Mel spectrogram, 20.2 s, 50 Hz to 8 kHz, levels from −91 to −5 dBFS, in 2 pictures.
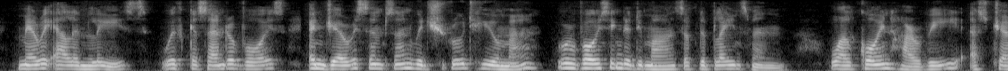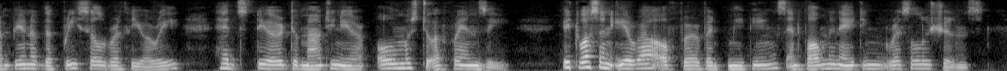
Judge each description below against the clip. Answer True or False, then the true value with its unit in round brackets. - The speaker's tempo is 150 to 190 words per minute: False (140 wpm)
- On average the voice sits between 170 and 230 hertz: False (155 Hz)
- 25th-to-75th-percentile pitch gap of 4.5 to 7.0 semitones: False (3.1 semitones)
